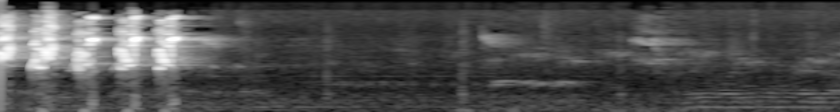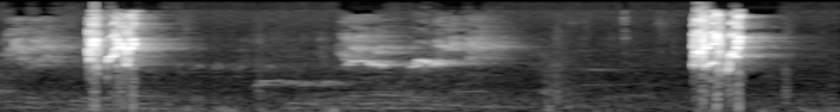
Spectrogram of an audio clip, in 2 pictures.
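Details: Lovebird song for luring other birds into singing: a fast burst of five shrill chirps, then quieter twittering with two more loud, harsh chirps spaced a few seconds apart.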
